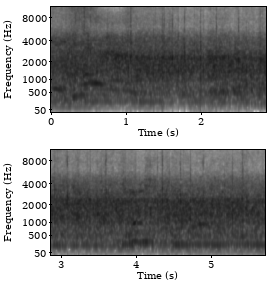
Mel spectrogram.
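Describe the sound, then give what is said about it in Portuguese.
Steady applause during a worship service: dense, continuous clapping that holds at an even level from start to finish, with low sustained tones underneath. “Você pode aplaudir o Senhor no seu carro.”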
